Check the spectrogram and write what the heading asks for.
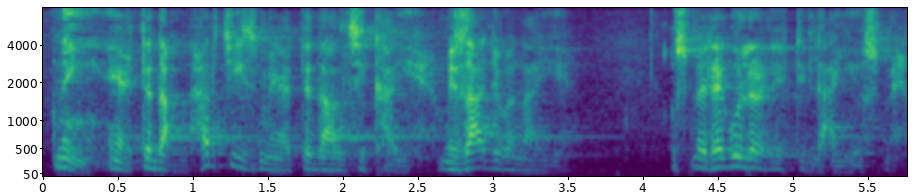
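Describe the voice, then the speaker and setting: An older religious scholar delivers a sermon in a large hall before an audience. He's animated and emphatic, his pitch climbing for emphasis and his pace slowing for Quranic prayers. The recording carries long hall reverb and faint background noise.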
